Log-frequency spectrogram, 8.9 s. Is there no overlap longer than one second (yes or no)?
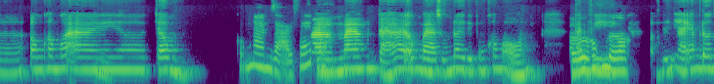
yes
